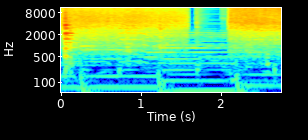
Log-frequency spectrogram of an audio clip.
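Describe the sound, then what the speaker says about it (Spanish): Onion and pepper sizzling as they soften in a pan with garlic, the base for a seafood fideuá: a close, steady hiss of frying that dips for a moment and then carries on evenly. "vamos a dejar aquí que se poche bien la cebolla y el pimiento"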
